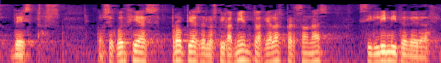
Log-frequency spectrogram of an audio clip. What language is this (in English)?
Spanish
